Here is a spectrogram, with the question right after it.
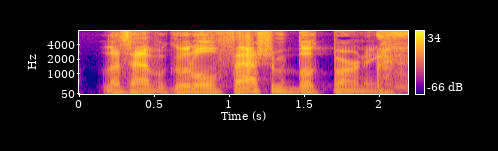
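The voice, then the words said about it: Attempted Southern US accent. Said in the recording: “I got to work on my Southern accent.”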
